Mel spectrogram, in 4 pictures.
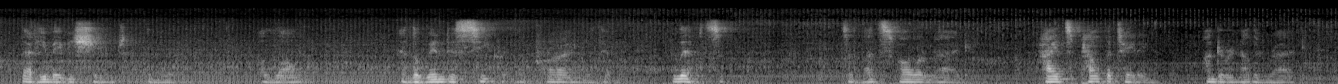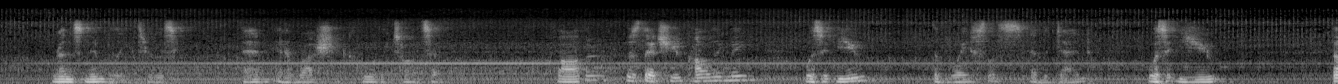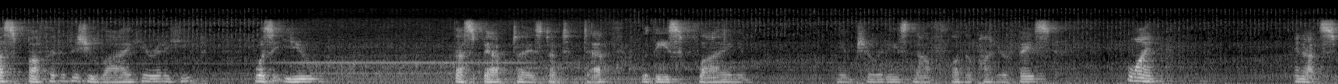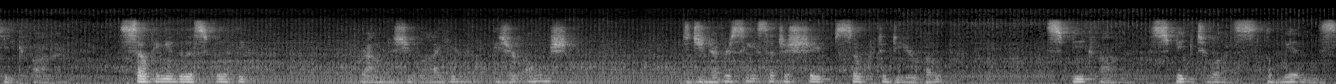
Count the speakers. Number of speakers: one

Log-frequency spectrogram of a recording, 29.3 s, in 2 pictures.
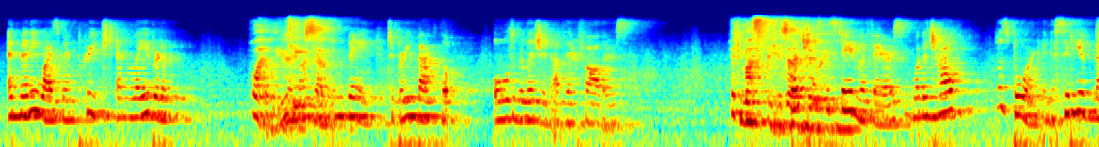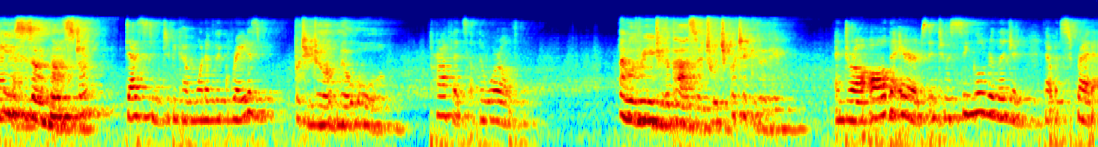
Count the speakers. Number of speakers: two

